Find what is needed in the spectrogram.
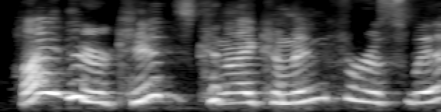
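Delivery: a bouncy dog begging to swim; friendly dog voice. Acted. Dog in the story greets the kids, high and cheery. Dog asks to join bath.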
